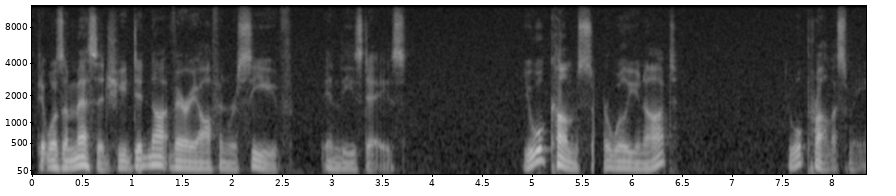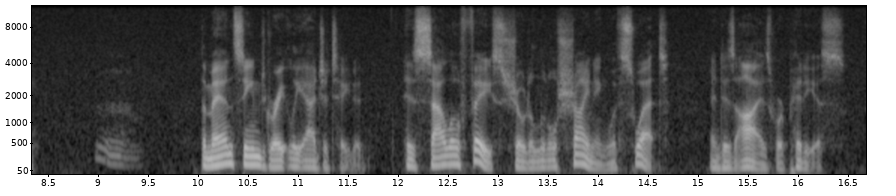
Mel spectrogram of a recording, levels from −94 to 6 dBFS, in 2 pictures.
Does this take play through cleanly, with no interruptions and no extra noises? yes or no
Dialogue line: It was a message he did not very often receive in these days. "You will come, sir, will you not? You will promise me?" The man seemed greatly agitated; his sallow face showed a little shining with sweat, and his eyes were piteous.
no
